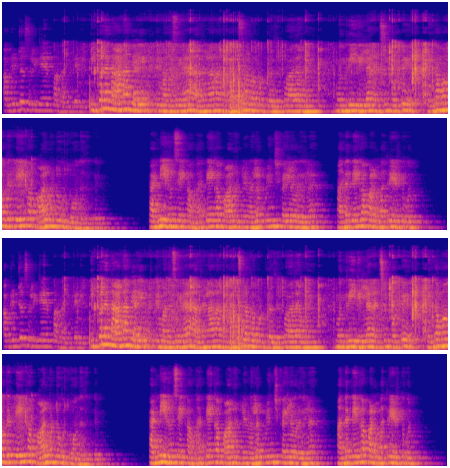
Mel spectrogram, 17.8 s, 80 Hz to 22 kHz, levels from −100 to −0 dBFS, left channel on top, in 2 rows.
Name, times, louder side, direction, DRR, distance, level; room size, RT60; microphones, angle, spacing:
voice 1, 0.0-1.6 2.4-3.1 16.2-16.5, right 2 dB, 50° right, 0 dB, 5.1 m, -41 dB
sound 1, 1.0-9.5, equal, ahead, 1.6 m, -37 dB
voice 2, 1.8-6.3 6.7-8.2 8.5-10.8 11.9-15.2 15.6-17.1, right 1 dB, 30° right, -4 dB, 4.0 m, -28 dB
11.5 x 9.9 x 9.0 m, 0.75 s
head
